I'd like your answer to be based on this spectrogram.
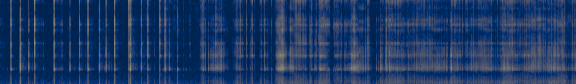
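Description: A small, round, empty clear plastic container lid with a textured surface is held in hand and tapped, then scratched, with long nails. Quick, bright clicks come first in a steady run with almost no ring. They give way to a denser, continuous high scratching and rasping with a few sharper ticks mixed in.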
